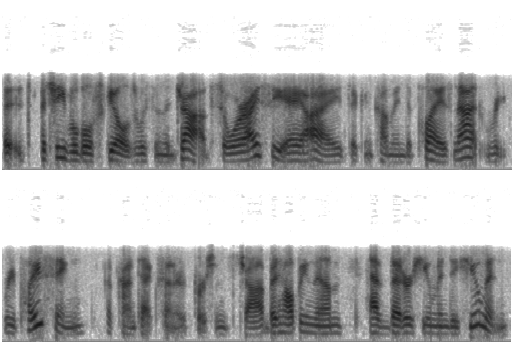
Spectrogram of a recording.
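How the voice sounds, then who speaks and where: A middle-aged woman with a gravelly, frying edge to her voice talks as an expert guest in an interview. She explains conversationally and informally. The sound is narrow and phone-like, with a dry, close character. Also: deep voice, sing-song, fairly quick, no echo. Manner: explanatory, informal, peppered with "you know". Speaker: guest, contact center training expert. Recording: narrow, tinny phone-like line.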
